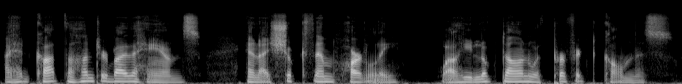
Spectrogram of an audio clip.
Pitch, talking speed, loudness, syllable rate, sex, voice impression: 115 Hz, 175 wpm, -23 LUFS, 4.6 syllables/s, male, very masculine, very middle-aged, very thick, slightly relaxed, powerful, bright, soft, slightly muffled, fluent, cool, intellectual, slightly refreshing, sincere, calm, slightly mature, friendly, reassuring, unique, elegant, slightly wild, slightly sweet, lively, kind, slightly modest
